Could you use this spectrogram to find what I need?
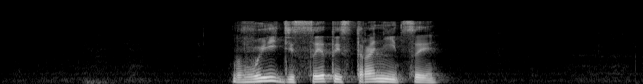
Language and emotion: Russian, angry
